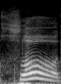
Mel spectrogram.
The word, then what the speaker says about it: floor: フロアというよりも floor って発音していますよね。 The kitchen floor. という感じで発音がされています。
